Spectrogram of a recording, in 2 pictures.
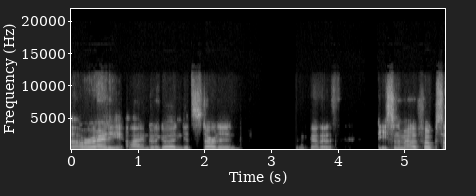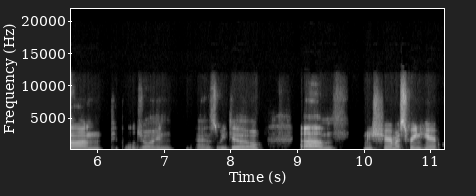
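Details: Adult man speaking; normal speech.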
